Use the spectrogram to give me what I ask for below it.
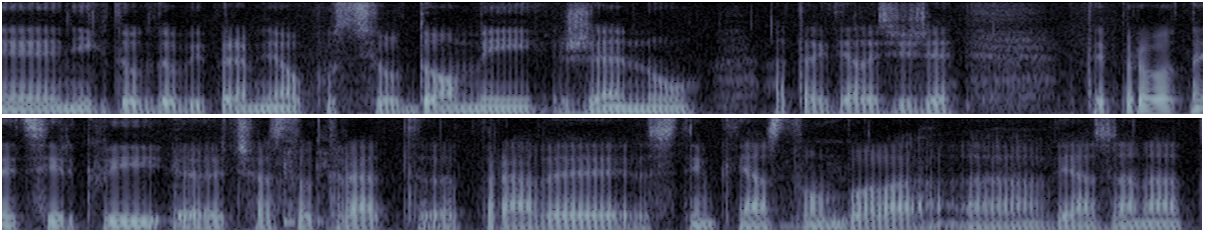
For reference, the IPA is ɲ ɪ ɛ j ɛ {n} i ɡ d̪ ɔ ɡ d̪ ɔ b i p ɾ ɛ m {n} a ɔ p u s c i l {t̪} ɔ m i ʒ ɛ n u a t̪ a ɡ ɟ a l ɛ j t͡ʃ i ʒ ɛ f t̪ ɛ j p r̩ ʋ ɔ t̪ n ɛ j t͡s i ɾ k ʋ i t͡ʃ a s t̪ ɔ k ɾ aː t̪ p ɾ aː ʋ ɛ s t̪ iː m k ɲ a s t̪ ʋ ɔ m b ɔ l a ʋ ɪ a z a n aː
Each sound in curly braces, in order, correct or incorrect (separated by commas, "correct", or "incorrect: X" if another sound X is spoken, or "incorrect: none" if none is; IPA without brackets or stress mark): incorrect: ɲ, incorrect: ɲ, incorrect: d̪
